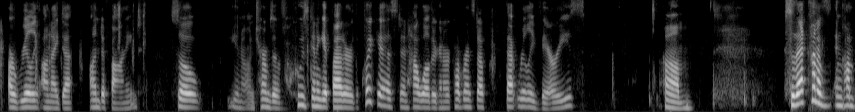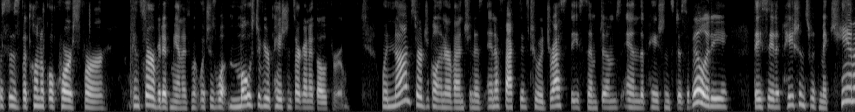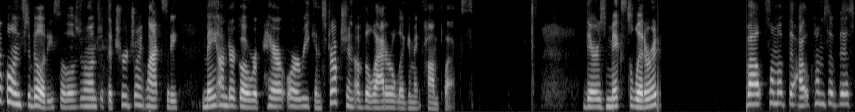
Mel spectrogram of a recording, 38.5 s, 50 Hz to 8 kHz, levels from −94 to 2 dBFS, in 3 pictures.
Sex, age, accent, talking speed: female, 30-49, American, 160 wpm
